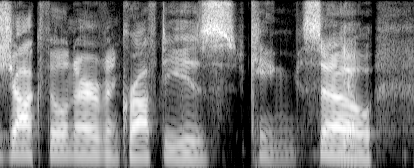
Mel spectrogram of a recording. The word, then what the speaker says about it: Jacques Villeneuve: I believe it's Jacques Villeneuve. Yeah. Crofty says Jacques Villeneuve, and Crofty is king.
